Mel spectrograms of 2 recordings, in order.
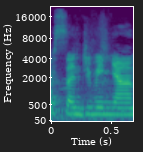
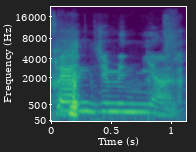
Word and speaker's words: San Gimignano: Siena with a C or San Gimignano with a ñ. San Gimignano.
